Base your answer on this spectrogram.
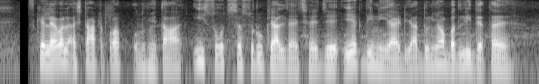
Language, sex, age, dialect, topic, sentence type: Maithili, male, 25-30, Eastern / Thethi, banking, statement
